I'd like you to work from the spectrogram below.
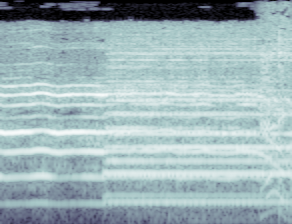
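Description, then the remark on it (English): A car horn blares in one long, loud, continuous blast lasting a couple of seconds, its tone wavering and bending near the end, with faint background noise underneath; people honk it while yelling during a domestic dispute. “they're over there honking the horn and they're yelling.”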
